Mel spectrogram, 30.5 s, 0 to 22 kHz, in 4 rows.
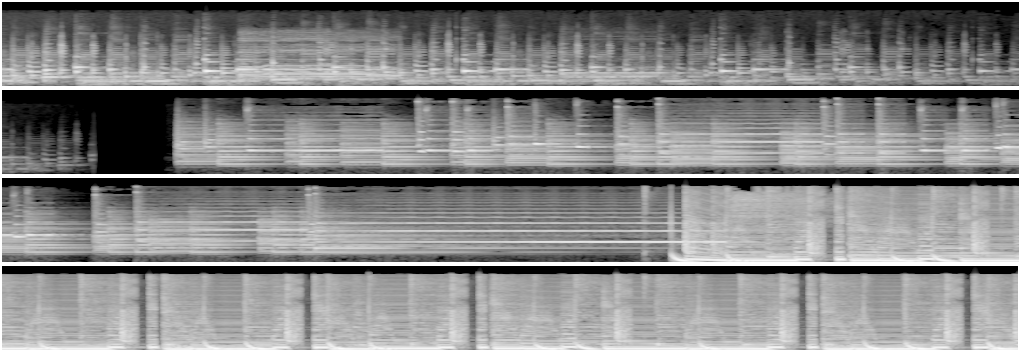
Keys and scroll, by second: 7.8 space, 8.6 space, 12.4 space, 12.8 space, 13.7 space, 14.1 space, 25.2 space.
